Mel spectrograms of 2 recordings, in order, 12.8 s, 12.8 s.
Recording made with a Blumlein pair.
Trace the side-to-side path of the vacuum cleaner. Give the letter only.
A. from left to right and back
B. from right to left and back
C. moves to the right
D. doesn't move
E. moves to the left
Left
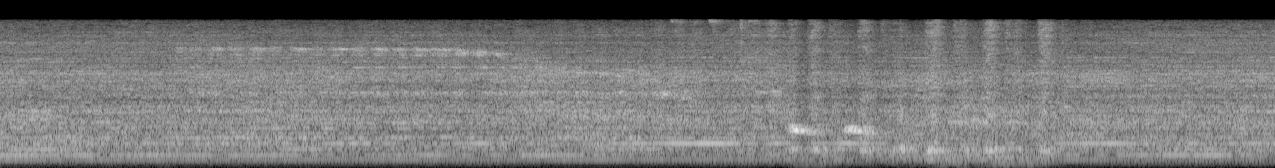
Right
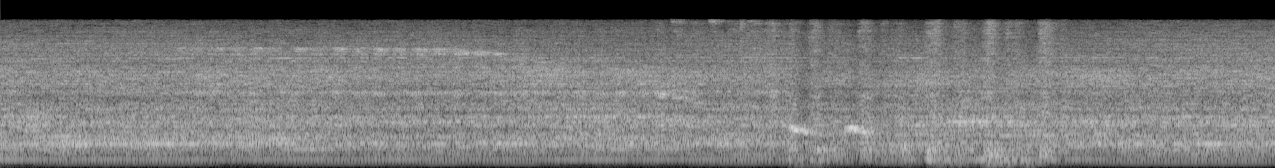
D.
